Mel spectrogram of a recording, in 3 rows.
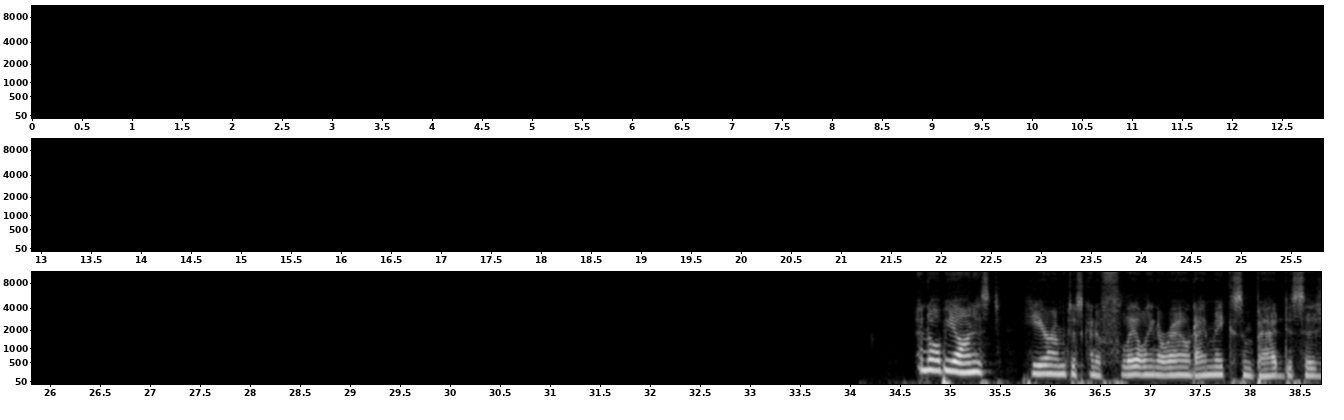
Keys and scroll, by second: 1.8 d, 3.0 super+z, 4.1 Tab, 5.3 Tab, 5.4-12.1 typing, 13.8-15.0 typing, 17.4 d, 18.2 a, 18.7 super+h, 19.4 typing, 23.5 super+z, 23.6 super+z, 28.5 super+z, 28.5 super+z, 29.5 d, 30.5 alt+shift+super+g, 31.0 alt+super+g, 32.5 shift+super+a, 33.0 shift+super+a, 33.8 super+s, 35.8-38.7 typing.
